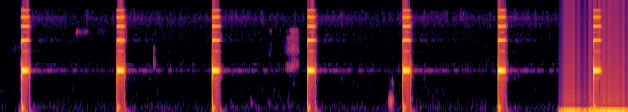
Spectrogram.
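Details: Short, bright electronic beeps, about one a second, from a medical alarm played in a demonstration video on softening music in the room to improve alarm perception; medical alarm beeps.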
